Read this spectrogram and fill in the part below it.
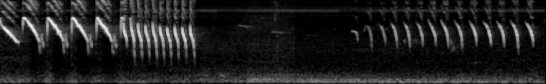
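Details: Belgian canary in singing practice, fast-tempo song: several high descending whistled sweeps, a quick run of short notes, a near-silent pause of about two seconds, then a steady repeated series of sharp downward notes.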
